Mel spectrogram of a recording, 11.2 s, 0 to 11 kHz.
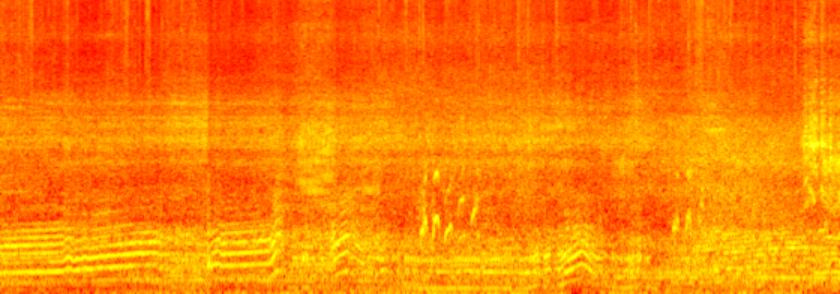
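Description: MV Agusta F4's inline-four engine running at low revs. Its pitch climbs twice in the first four seconds, and it gives two short rev blips that rise and fall, around four and a half and near eight seconds in.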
